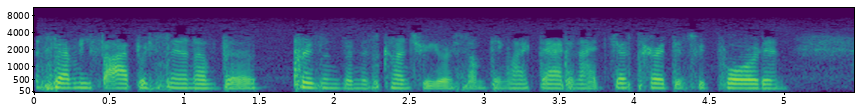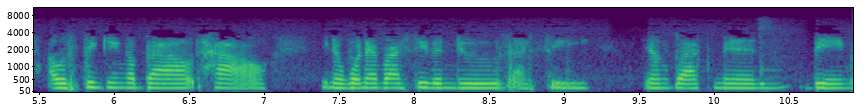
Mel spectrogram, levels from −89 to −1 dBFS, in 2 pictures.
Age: 40-59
